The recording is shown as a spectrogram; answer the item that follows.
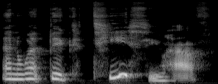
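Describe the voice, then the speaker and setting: A woman voicing a polite, cheerful young girl in a storybook, speaking slowly and wide-eyed. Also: a little high, wildly swooping pitch, vocal fry, dark tone, full character voice. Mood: wondering.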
